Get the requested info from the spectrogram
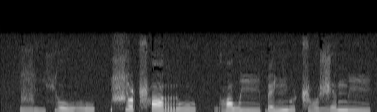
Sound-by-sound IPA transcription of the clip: ɮ i̤˧˩ ç o˥˧ w o̤˥˧ w | ɕ ɔ˥ ʈ͡ʂʰ ɒ˥˧ r u˧˥˧ | ɡʱ ɒ˥ w iː˥˧ ɓ ɛ˨˥ ɲ ṳ˥ ʈ͡ʂ ɔ̤˧˥˧ ʒ ɛ̤˥ m iː˥˧

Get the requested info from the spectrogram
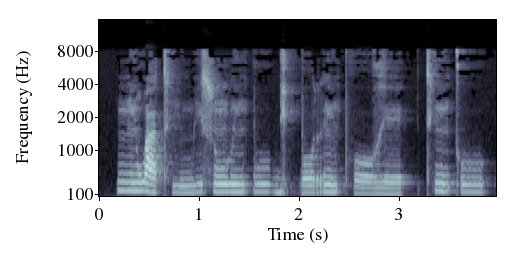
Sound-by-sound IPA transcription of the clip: ɲ ĩ˦ w a˨ tʰ i˨ m i˦ s ũ˦ β ĩ˦ k͡p uː˦ ɡ i˨ k͡p o˦ r ĩ˦ pʰ oː˨ ɣ e˨ | tʰ ĩ˦ kʼ uː˦

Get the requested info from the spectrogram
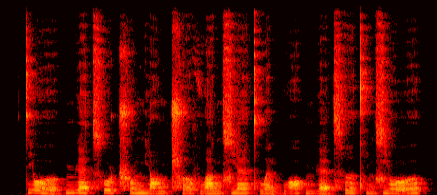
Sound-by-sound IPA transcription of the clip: t̪ j o˥˩ ʊ̯ | m ɥ ɛ˥˧ t͡sʰ u˥˩ ʈ͡ʂʰ ʊ˥ ŋ j ɑ˧˥ ŋ ʈ͡ʂʰ ɤ˧˥ f w a˧˥ n ɕ j ɛ˧˥ t̪ʰ w ə̰˨˩ n p w ɔ˦ | m ɥ ɛ̰˨˩ t͡sʰ ɹ̩˥˩ t̪ʰ i˩ n ɕ j o̰˨˩˦ ʊ̯

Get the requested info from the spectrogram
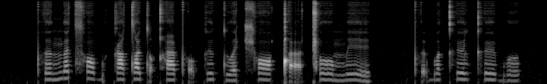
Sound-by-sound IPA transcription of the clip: pʰ ə ŋ ɐ t͡sʰ ɔ b ə̰ k ø tˤ ɪ tʷ ə̰ qʰ e pʰ ɔ̰ k ʏ tʷ ɐ t͡ʃʰ ɔ ǃ a̰ ǁ o m ɪ | pʰ ə̰ b ɐ kʰ ʏ l kʰ ø b ʊ

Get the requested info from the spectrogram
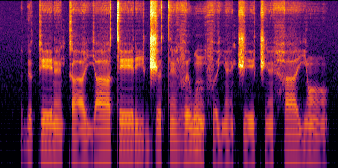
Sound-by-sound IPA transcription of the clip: ɗ ə˧ k eː˦ ɾ ɛ̃˨ k aː˨ j aː˧ t eː˦ ɾ i˦ d͡ʒ ə˧ t ɛ̃˨ v ə˧ w ũ˦˨ f ə˨ j ɛ̃˨ t͡ʃ eː˨ t͡ʃ ɛ̃˨ h aː˧ j ɔ̃˦˨

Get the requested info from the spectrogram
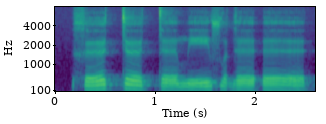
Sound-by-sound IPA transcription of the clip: x œː tː œː tː ɜː m eː sʷ ɑ ɡ ɜː ʔ ɜː

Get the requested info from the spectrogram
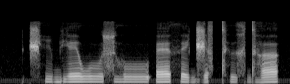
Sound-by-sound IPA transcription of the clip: t͡ʃʰ i b j e w uː s ɦ uː ʔ ɛ θ e d͡ʒ ɐ s tʰ ɨ x dʱ ɐ

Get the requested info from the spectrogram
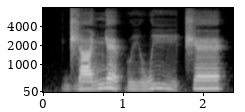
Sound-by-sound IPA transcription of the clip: d͡ʒ a˧ ɲ ɛ˦˨ kʷ iː˨ w iː˦˨ t͡ʃ ɛ˦

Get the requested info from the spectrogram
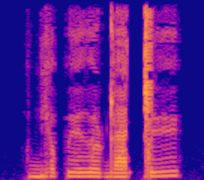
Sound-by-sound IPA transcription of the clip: bʲ ɔ p y ð u ɖ a ǀ y

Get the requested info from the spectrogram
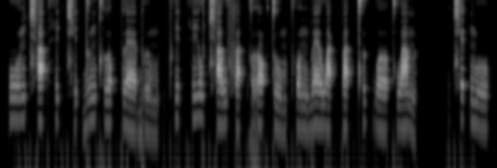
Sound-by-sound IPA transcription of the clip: w u˥˩ n t͡ɕʰ a˥˩ ʔ h i˥˩ ʔ t͡ɕʰ i˨˩ t̚ d ɯ˥˩ ŋ kʰ l o˦˥ k̚ p l ɛː˨˩ b ɯː˨˩ m | pʰ i˦˥ t̚ h iː˥˩ w t͡ɕʰ a˦˥ w f a˨˩ t̚ k r ɔ˦˥ ʔ t uː˩˦ m pʰ o˧ n b ɛː˧ w a˨˩ k̚ p a˦˥ t̚ pʰ ɯ˥˩ k̚ w ɤː˦˥ kʰ w a˥˩ m | t͡ɕʰ e˥˩ k̚ m uː˧

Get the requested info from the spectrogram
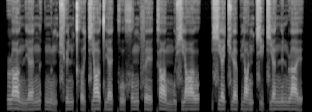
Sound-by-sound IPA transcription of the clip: ɻ ɑ˥˩ ʊ̯ n̪ j ɛ˧˥ n | n̪ ʊ̰˨˩ ŋ t͡ɕʰ y˧˥ n kʰ ɤ̰˨˩ t͡ɕ j ɑ˥˩ ʊ̯ t̪ j ɛ˧˥ k ṵ˨˩ x ʊ˥ ŋ f e˧˥ ɪ̯ k ɑ˥˩ ʊ̯ m u˧˥ ɕ j ɑ˥ ʊ̯ | ɕ j ɛ˥ t͡ɕ ɥ ɛ˧˥ p j ɑ˧˥ ŋ t͡ɕ ḭ˨˩ t͡ɕ j ɛ˥˧ n̪ y˥˧ n ɻ a˥˩ ɪ̯

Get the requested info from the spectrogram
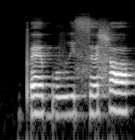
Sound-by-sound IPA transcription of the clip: pʼ ɛ b ə v i s ə ɬ ɒ

